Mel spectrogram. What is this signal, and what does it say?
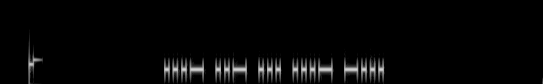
Morse code, heard as a keyed tone, about 28 wpm, 700 Hz. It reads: VUSVB
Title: Five Challenging Letter-Number Combinations 28wpm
